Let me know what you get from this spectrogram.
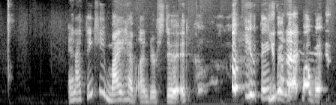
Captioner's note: laughing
